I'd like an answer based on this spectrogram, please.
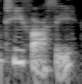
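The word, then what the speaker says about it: Tie Fossi: But so this is from T. Fossey. I'll link it down below because it's not spelled like it looks.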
